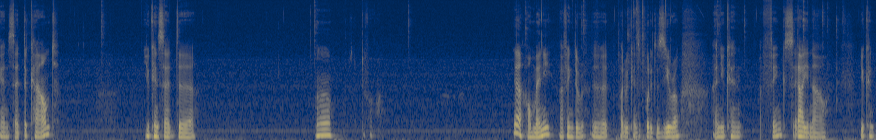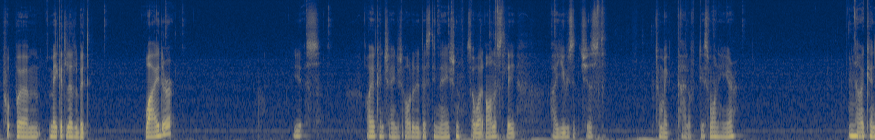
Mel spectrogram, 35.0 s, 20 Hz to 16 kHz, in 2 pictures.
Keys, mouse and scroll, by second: 3.0 click, 8.0 click, 11.5 click, 14.1 click, 14.7 click, 16.1-16.9 scroll down 6, 16.4 shift+middle click, 17.2 scroll up 3, 19.5 click, 21.0 click, 23.9 click, 26.3 click, 28.4 click, 30.4 scroll up 3, 31.1 shift+middle click, 32.2 click.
